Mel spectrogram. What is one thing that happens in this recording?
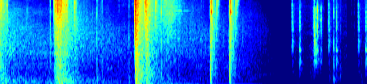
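Gunshots fire in quick bursts, each with a short echoing tail.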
